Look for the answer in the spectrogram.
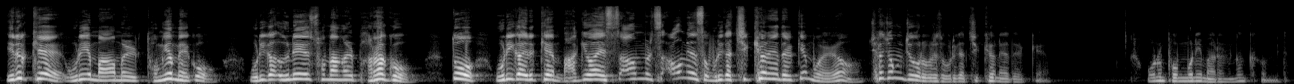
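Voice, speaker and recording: A male pastor delivers an animated sermon, acting out little scenes and asking the congregation rhetorical questions. His voice sits high and he talks a little fast.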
